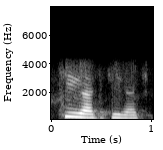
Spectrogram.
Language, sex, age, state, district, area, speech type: Bengali, female, 18-30, West Bengal, Howrah, urban, conversation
